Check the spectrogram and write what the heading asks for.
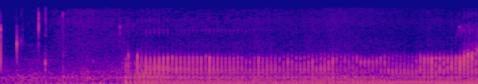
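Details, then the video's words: After a second of faint tapping and rustling, a cat's purr starts abruptly and carries on as a loud, steady vibrating rumble, rising slightly in strength toward the close. "PURRING sounds"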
